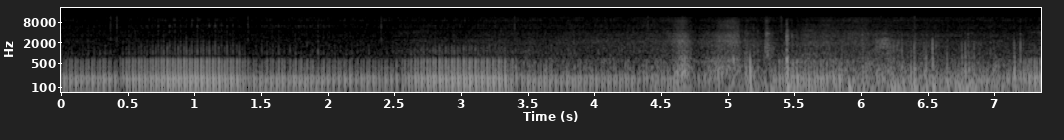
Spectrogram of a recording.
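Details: Sleeping grey-and-white female house cat gives a deep, steady purr that rises and falls with her breathing for about three seconds, then fades under soft clicks and rustling.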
